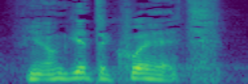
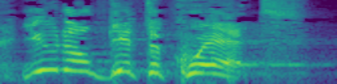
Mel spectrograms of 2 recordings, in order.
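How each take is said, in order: First: Quiet restatement. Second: High, slow, forceful command; militant preaching. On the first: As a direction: restate it calmly after the climax. Quiet repeat after militant climax. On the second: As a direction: hammer it home to the congregation. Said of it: "That's a little more militant". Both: Real, not acted.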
